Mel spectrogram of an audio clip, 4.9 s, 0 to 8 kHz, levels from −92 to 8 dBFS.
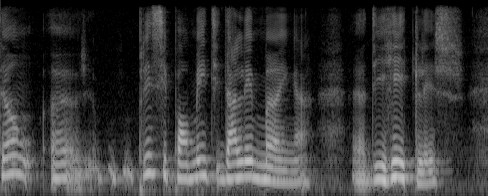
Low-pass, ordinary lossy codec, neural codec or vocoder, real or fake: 7.2 kHz; none; none; real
